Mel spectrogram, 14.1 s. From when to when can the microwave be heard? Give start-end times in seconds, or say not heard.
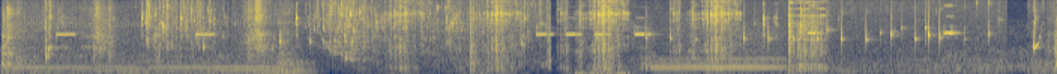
0.0-4.2, 6.2-14.0.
